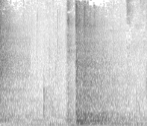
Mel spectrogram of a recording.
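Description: A door being opened on a hospital ward, heard as a single dull thump partway through against a steady, noisy background.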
